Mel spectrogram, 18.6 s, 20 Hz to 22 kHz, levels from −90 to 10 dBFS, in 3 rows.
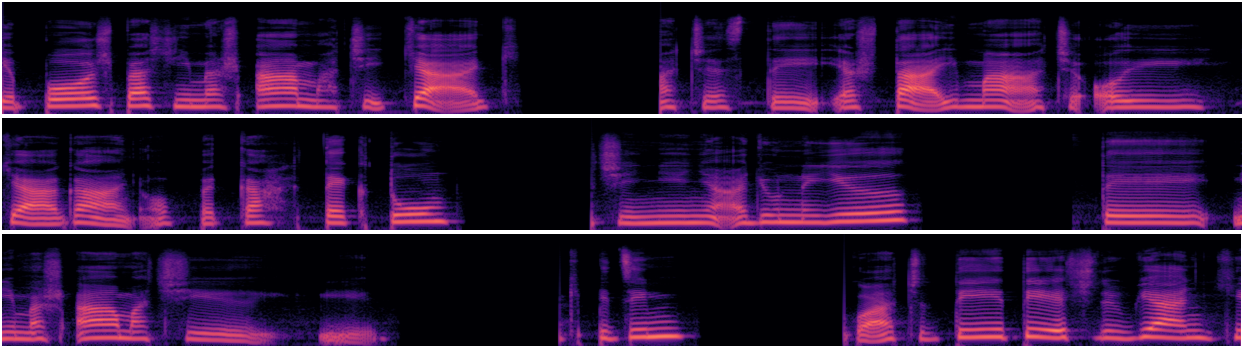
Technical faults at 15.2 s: clipped start after a pause

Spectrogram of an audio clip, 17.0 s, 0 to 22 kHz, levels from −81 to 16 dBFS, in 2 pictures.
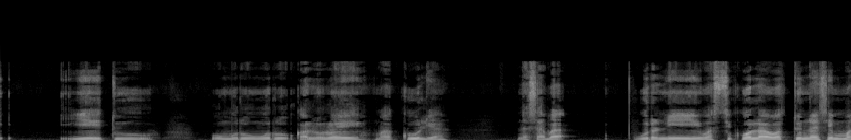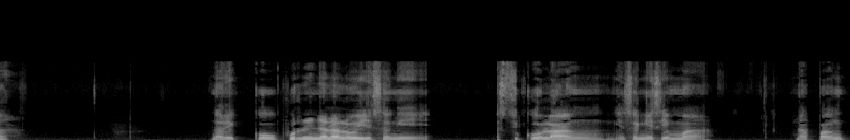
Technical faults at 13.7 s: HE-AAC compression

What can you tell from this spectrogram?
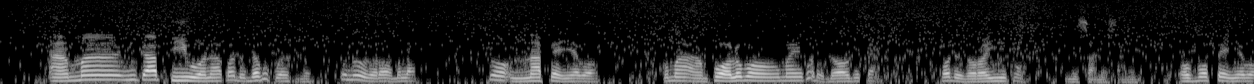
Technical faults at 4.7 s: overdone noise removal

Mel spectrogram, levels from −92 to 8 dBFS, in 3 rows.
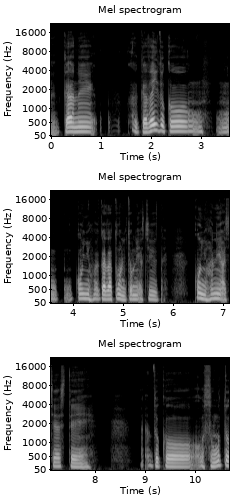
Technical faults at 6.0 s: none

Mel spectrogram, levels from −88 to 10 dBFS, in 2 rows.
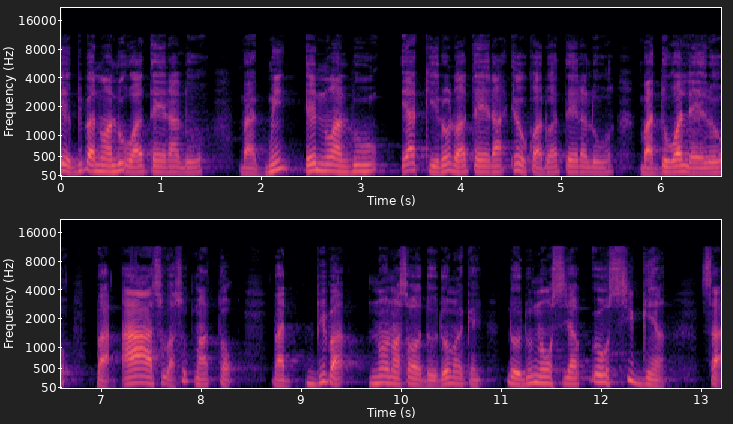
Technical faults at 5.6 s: Dolby Digital compression

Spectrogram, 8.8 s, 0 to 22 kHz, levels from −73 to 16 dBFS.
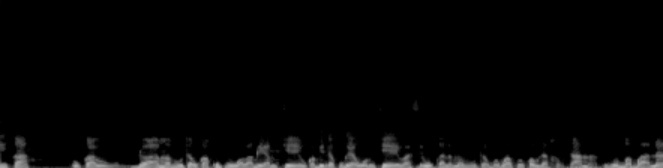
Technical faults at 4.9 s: none

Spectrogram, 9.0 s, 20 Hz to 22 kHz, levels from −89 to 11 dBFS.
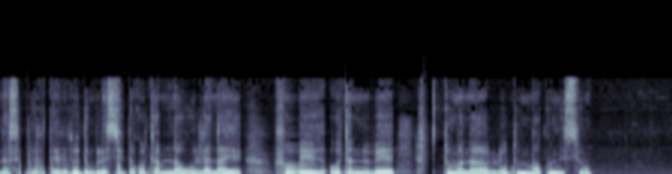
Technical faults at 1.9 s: short concealed packet loss

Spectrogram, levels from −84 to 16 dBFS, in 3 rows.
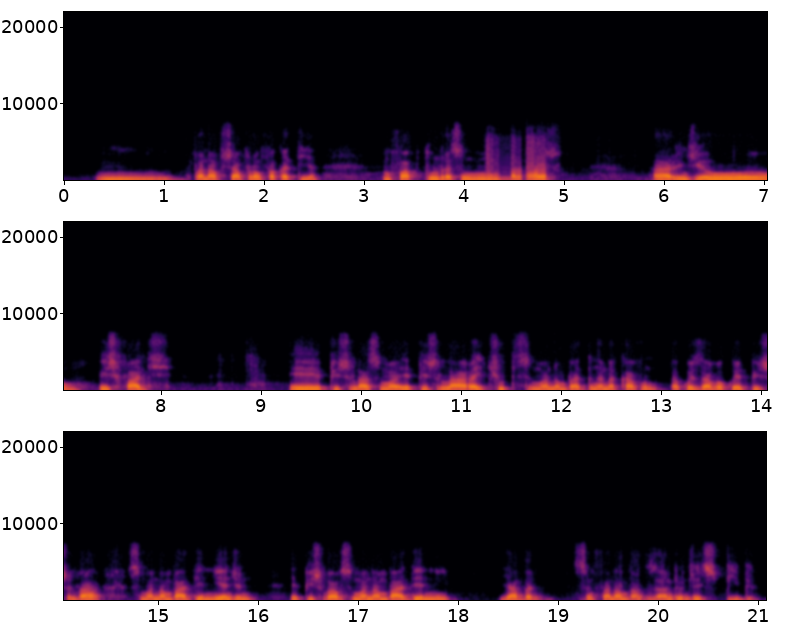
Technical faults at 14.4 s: AMR bit errors

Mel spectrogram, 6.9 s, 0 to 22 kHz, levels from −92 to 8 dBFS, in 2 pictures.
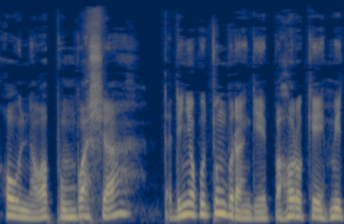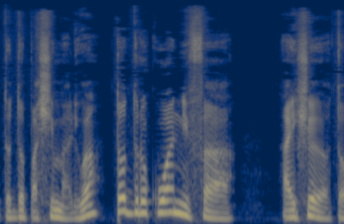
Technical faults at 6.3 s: generation loss

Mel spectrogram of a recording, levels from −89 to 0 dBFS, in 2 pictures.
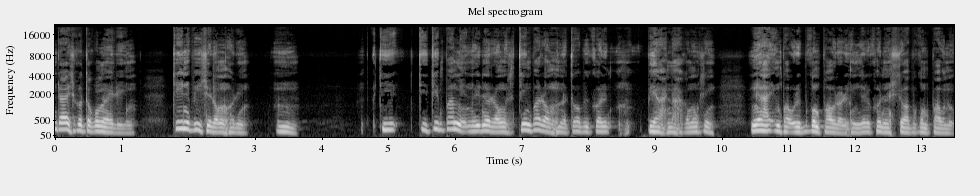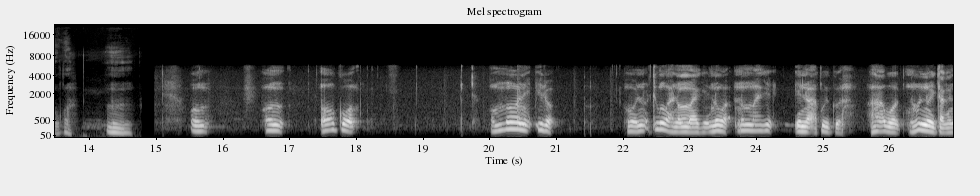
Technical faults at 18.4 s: input switched to a poorer device

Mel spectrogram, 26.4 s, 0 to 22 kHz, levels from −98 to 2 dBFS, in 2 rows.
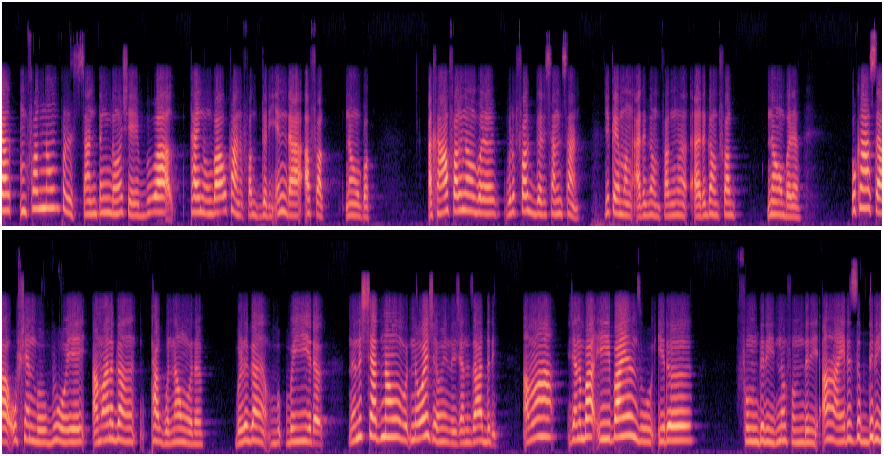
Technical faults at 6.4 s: Bluetooth SBC compression

